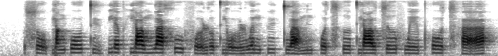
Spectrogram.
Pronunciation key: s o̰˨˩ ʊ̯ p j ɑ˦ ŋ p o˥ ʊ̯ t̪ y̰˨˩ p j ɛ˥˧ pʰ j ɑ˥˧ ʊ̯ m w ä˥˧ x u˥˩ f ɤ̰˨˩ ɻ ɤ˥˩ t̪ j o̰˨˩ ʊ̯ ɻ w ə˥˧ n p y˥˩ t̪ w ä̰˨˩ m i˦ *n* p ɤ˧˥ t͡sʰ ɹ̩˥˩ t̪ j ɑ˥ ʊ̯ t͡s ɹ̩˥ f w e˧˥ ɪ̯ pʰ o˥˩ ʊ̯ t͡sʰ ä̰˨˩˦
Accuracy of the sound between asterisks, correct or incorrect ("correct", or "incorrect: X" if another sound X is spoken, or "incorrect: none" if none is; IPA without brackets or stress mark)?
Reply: correct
